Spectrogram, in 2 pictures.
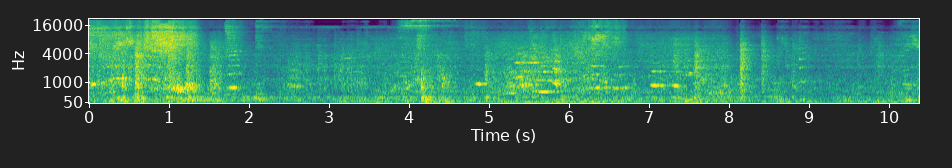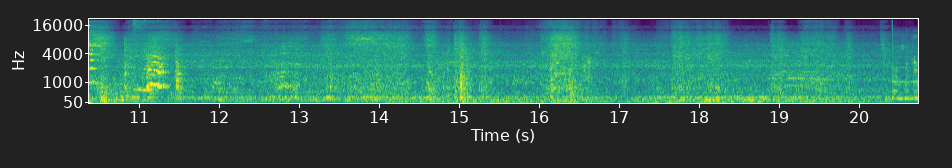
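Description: Riding inside a Cikuray economy class train from Bandung to Jakarta: a continuous low rumble of the carriage with rhythmic wheel clatter and occasional rattles and squeaks, steady and close, with no talking.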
